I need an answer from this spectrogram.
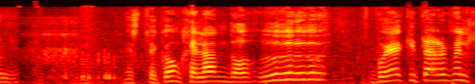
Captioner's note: shivers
